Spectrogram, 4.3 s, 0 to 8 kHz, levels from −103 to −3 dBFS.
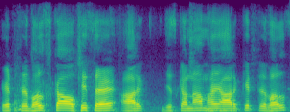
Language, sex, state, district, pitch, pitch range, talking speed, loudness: Hindi, male, Jharkhand, Palamu, 145 Hz, 140-155 Hz, 165 wpm, -14 LUFS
